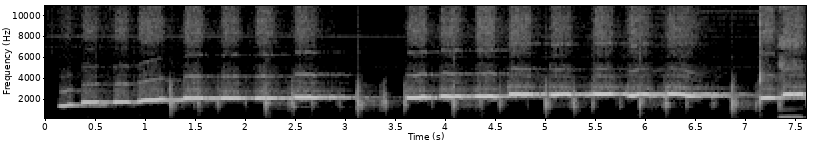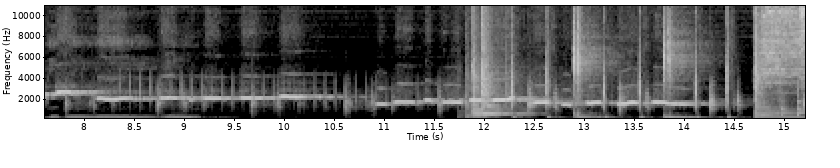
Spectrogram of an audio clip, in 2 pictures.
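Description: A song opens with a clear, high whistled melody of long sustained notes, briefly joined by a lower tone midway, before the full band with heavy drums crashes in near the end.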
